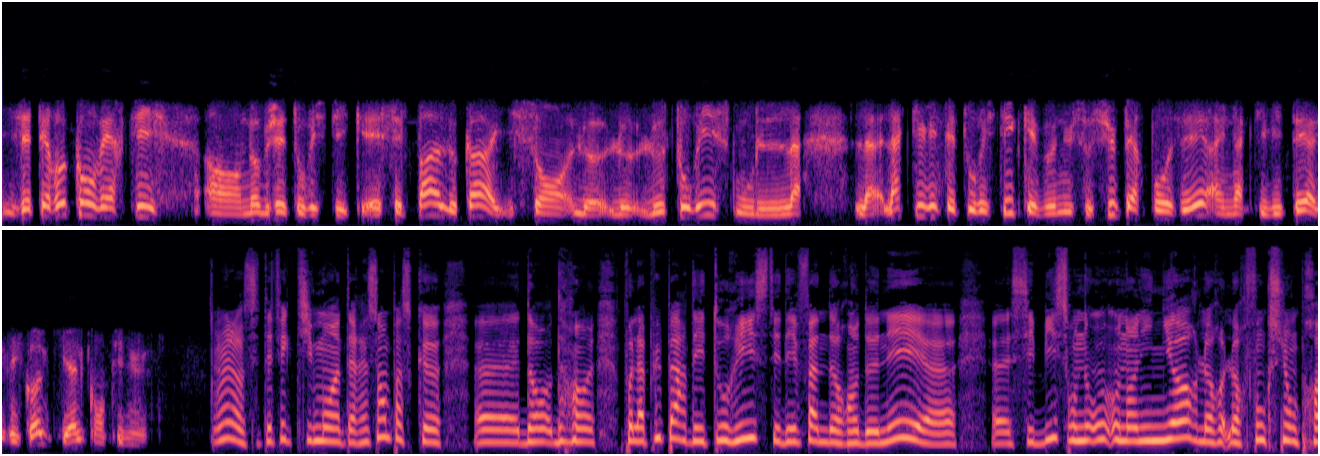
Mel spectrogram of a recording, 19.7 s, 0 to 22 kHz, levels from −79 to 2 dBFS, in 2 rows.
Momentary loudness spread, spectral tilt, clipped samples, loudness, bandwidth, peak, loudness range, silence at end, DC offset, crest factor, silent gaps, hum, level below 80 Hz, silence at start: 6 LU; -4.5 dB/octave; under 0.1%; -19 LUFS; 16 kHz; -2 dBFS; 3 LU; 0 s; under 0.1%; 16 dB; none; none; -60 dBFS; 0 s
